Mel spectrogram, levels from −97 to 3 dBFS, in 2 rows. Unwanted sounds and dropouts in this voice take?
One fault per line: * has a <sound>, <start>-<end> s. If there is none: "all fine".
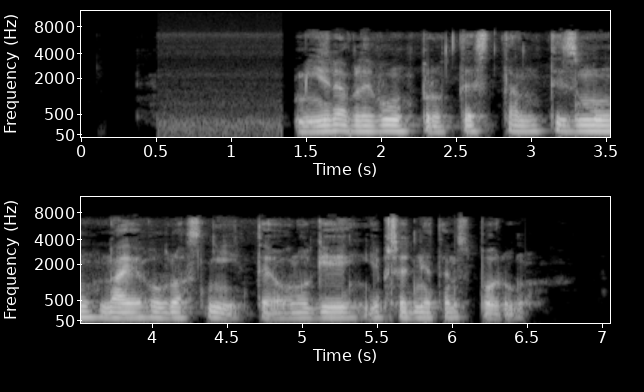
all fine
